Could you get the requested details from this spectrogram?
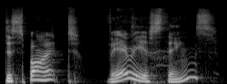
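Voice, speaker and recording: A man's voice: high voice, very slow, breathy edge. A man co-hosting a music podcast, chatting casually and joking a lot. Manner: joking, animated, laughs often. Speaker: podcast co-host. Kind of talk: casual banter.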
